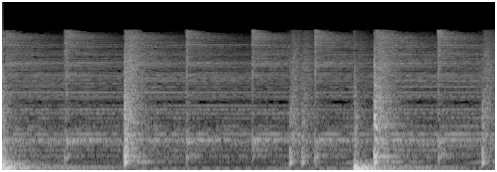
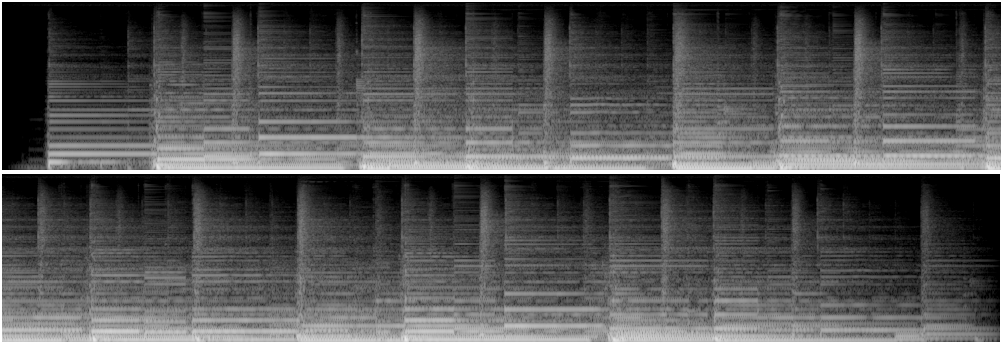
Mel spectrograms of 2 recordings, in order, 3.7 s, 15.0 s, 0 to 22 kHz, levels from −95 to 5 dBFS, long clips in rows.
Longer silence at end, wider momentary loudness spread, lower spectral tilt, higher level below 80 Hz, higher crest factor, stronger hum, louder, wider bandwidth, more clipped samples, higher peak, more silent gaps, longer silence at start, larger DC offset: second, 0 s vs 0.15 s; about the same, 12 LU vs 10 LU; second, -4 dB/octave vs -8 dB/octave; second, -30 dBFS vs -22 dBFS; first, 22 dB vs 16 dB; neither; second, -27 LUFS vs -20 LUFS; about the same, 11.5 kHz vs 11.5 kHz; neither; about the same, -4 dBFS vs -2 dBFS; neither; second, 0 s vs 0.35 s; neither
